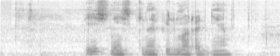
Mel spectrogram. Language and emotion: Russian, neutral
